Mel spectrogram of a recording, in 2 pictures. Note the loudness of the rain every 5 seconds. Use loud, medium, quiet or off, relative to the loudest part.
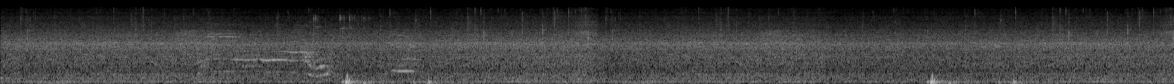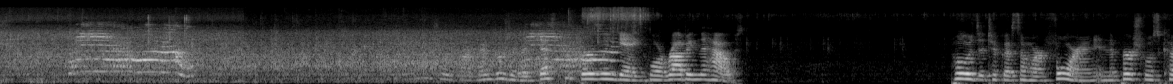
loud, loud, loud, loud, quiet.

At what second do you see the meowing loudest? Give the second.
13 s.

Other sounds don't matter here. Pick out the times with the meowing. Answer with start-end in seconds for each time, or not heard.
1.9-4.2, 12.4-13.7, 16.9-17.9.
